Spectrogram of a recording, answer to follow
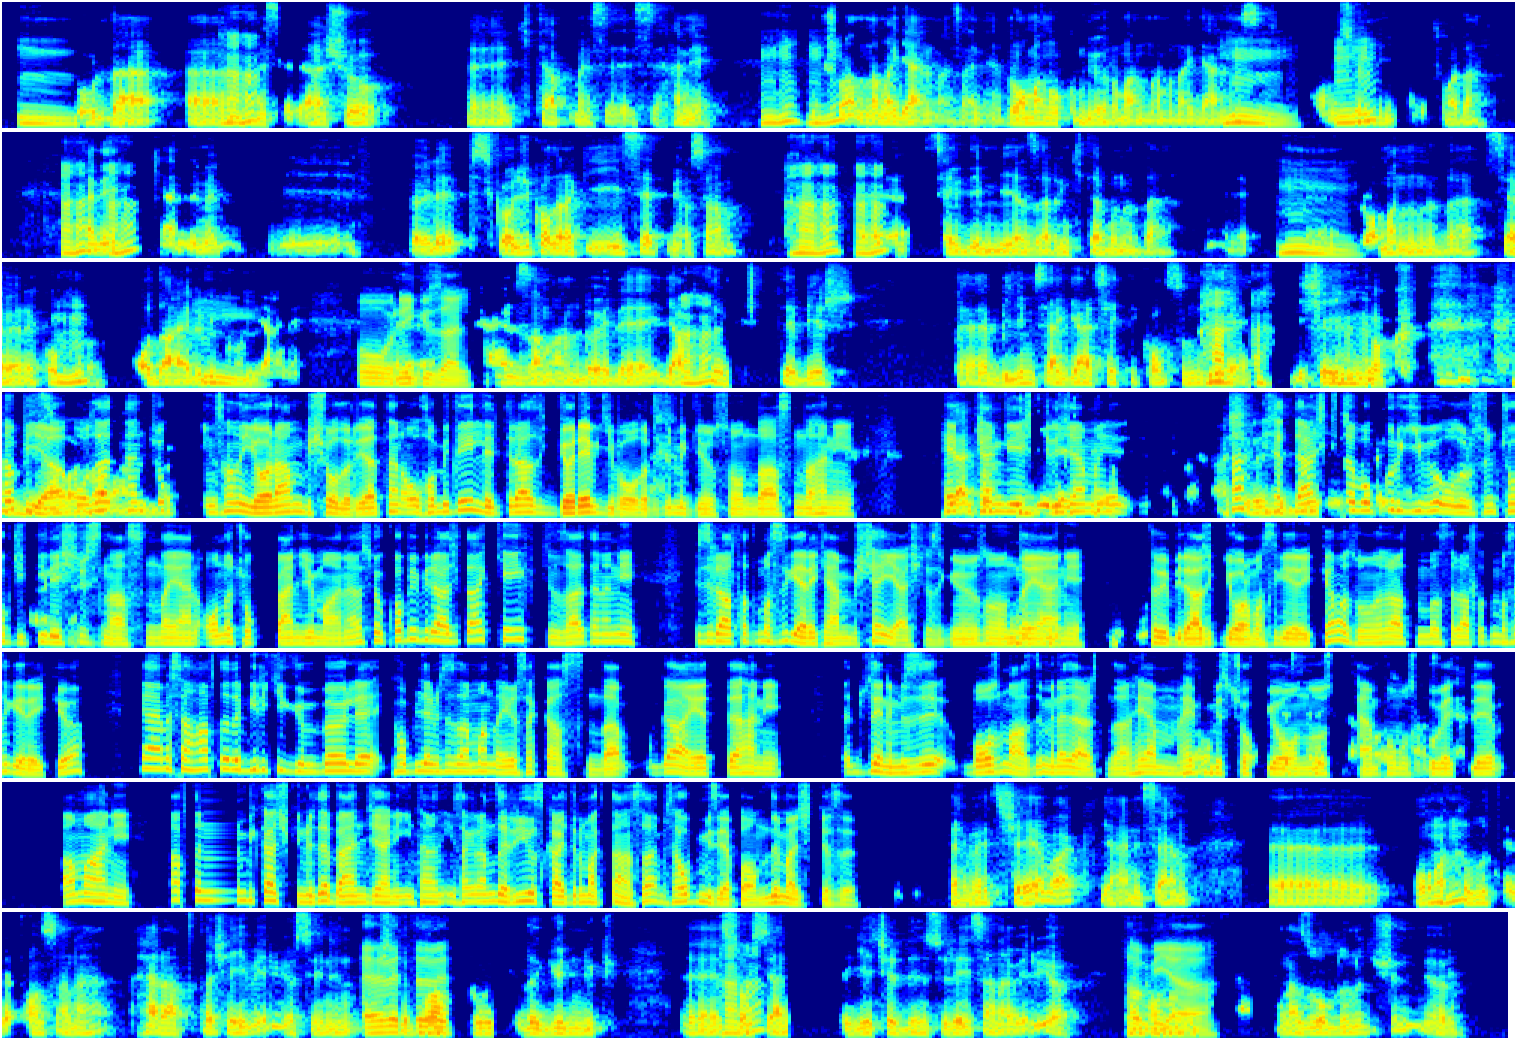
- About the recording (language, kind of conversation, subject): Turkish, unstructured, Hangi hobin seni en çok rahatlatıyor?
- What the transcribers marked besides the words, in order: static; chuckle; tapping; other noise; distorted speech; unintelligible speech; unintelligible speech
